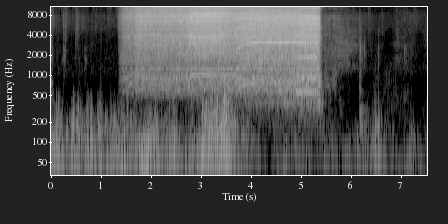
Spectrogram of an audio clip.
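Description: Cordless drill running at the wall's bottom plate for about four seconds, starting about a second and a half in and cutting off suddenly, with a whine that steps up in pitch partway through.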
